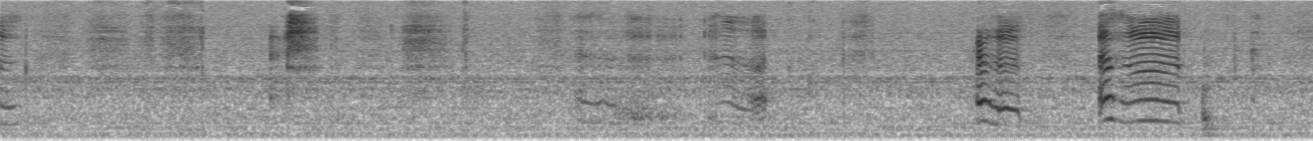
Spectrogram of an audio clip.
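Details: Six-week-old infant with hiccups crying: short whimpers and brief cries over steady room hum.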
